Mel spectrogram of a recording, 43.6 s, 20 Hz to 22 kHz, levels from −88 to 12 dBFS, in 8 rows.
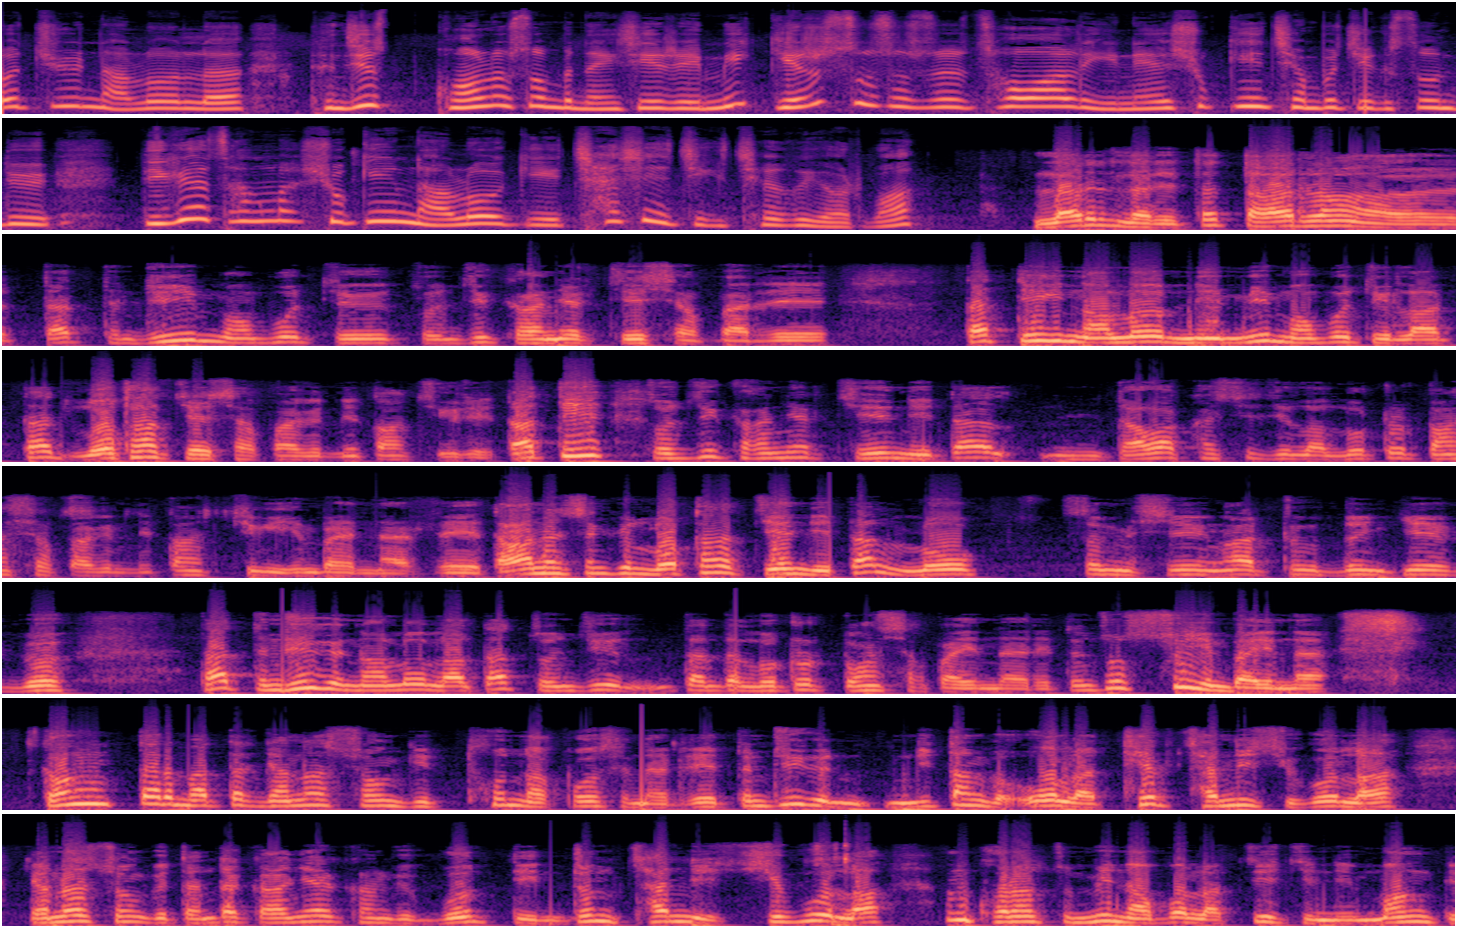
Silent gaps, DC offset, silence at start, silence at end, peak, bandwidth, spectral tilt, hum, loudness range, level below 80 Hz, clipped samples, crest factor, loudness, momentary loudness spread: none; under 0.1%; 0 s; 0 s; 0 dBFS; 14.5 kHz; -6.5 dB/octave; none; 4 LU; -30 dBFS; 0.6%; 10 dB; -11 LUFS; 10 LU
